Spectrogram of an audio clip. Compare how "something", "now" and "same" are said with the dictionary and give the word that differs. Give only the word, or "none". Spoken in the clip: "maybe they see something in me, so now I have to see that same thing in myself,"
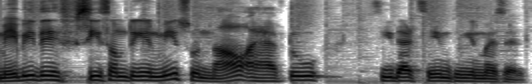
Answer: something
